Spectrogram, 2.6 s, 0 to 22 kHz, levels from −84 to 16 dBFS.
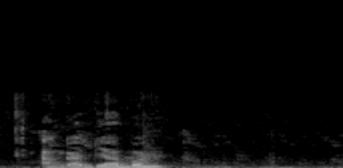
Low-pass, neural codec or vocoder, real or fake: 9.9 kHz; vocoder, 22.05 kHz, 80 mel bands, Vocos; fake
